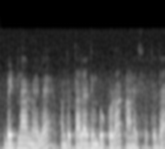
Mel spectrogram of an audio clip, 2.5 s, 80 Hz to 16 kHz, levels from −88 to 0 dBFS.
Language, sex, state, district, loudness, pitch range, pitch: Kannada, male, Karnataka, Bangalore, -15 LUFS, 100-115 Hz, 105 Hz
